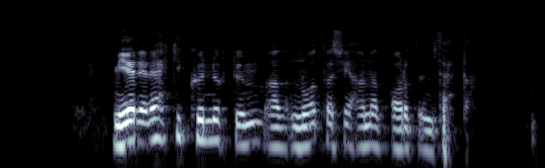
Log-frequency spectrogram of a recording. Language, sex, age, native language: Icelandic, male, 40-49, Icelandic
